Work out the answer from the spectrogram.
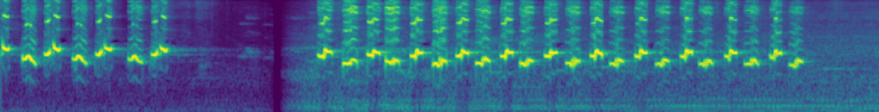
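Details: Vigorous song of a sooty-headed bulbul meant to stir other birds into answering. A short burst of chirps is followed after a brief gap by a long, rapid chain of bubbling, down-slurred notes.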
